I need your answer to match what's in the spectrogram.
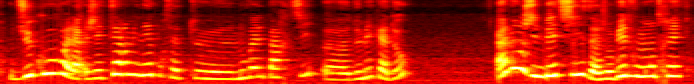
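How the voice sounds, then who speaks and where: Showing her craft supplies in an easygoing vlog, a woman speaks in a warm voice that sits high. She's talkative and frequently stumbles into fillers or corrects what she just said.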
